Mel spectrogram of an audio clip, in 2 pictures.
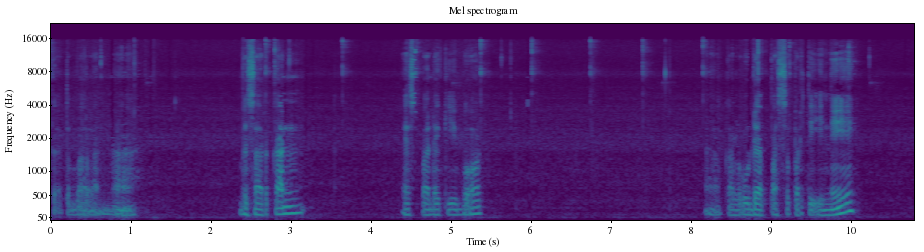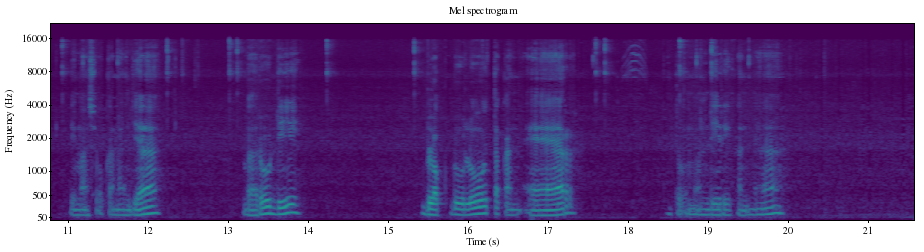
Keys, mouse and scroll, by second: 2.3 s, 4.9 click, 6.6 click, 8.0 click, 9.5 click, 10.5-12.2 middle drag, 12.2 click, 15.5 click, 17.4 r, 19.9 click, 20.6 scroll up 2.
